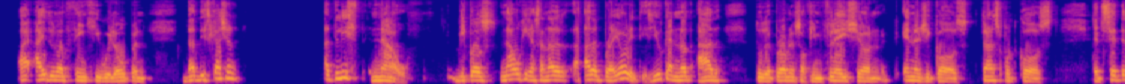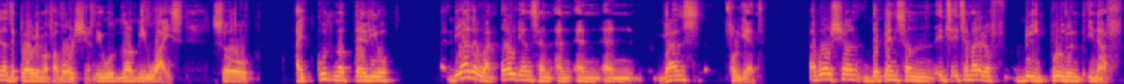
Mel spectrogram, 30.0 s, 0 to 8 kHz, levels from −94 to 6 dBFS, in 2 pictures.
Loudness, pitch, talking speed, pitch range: -19 LUFS, 135 Hz, 140 wpm, 125-155 Hz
